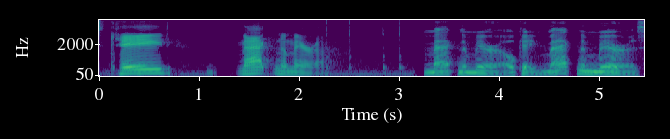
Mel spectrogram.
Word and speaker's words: McNamara: supposed to say it I've been calling it camera oh no you were saying I I forget I was saying nickname no it's Cade McNamara McNamara okay McNamara is how you say his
